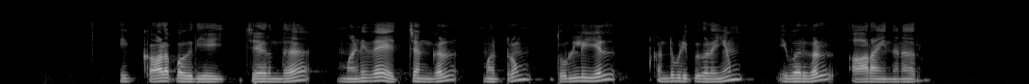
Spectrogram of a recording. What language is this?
Tamil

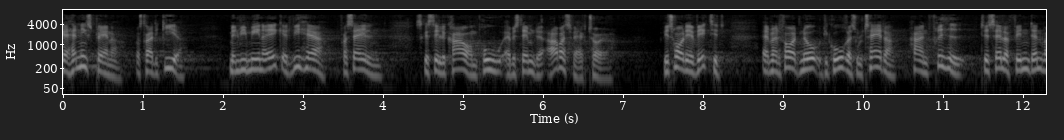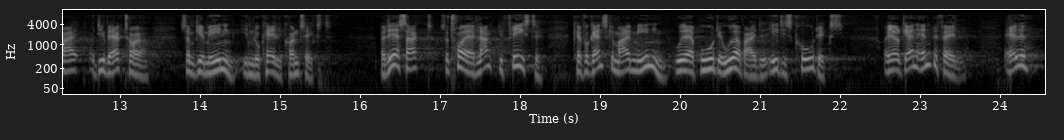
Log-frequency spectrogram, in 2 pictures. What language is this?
Danish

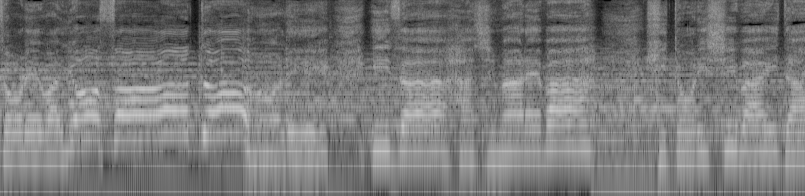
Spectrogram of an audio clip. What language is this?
Japanese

